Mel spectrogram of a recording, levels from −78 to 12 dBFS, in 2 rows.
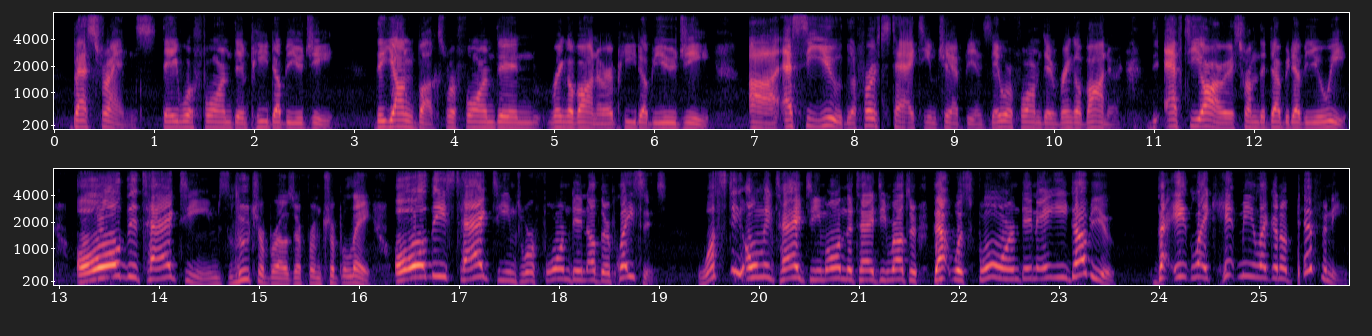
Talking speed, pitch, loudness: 185 wpm, 165 Hz, -23 LUFS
